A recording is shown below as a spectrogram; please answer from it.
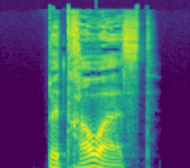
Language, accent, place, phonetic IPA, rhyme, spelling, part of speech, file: German, Germany, Berlin, [bəˈtʁaʊ̯ɐst], -aʊ̯ɐst, betrauerst, verb, De-betrauerst.ogg
- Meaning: second-person singular present of betrauern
